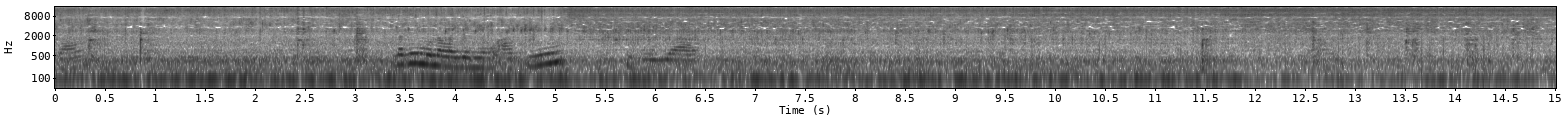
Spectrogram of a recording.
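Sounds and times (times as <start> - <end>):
vegetables sizzling in hot oil: 0.0 - 15.0.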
